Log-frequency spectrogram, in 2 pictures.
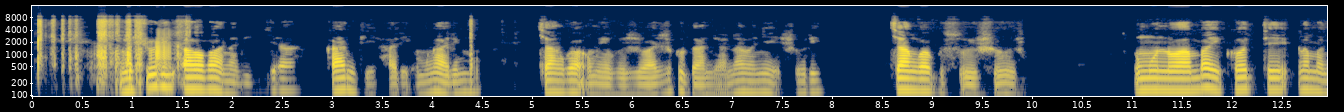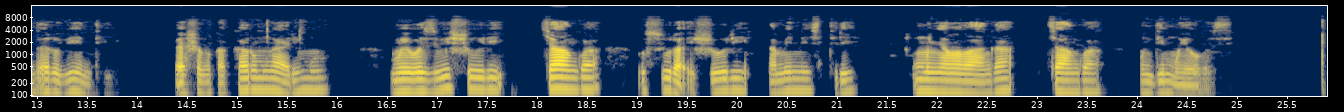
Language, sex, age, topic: Kinyarwanda, male, 18-24, education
